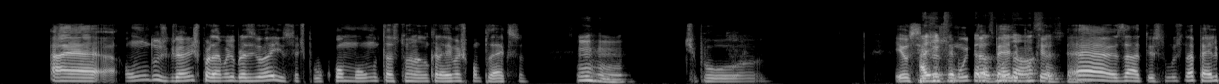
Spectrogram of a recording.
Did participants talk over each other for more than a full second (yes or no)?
yes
